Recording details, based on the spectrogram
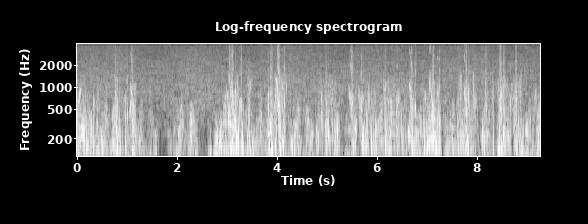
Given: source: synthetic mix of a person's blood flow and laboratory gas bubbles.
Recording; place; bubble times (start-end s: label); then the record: Doppler ultrasound of blood flow; precordium
0.00-0.47 s: bubbles
0.74-1.20 s: bubbles
2.96-3.56 s: bubbles
3.74-4.28 s: bubbles
4.76-5.29 s: bubbles
5.41-6.02 s: bubbles
6.11-6.86 s: bubbles
6.90-7.29 s: bubbles
7.58-8.02 s: bubbles
8.07-8.24 s: bubbles
8.29-8.36 s: bubbles
8.39-8.92 s: bubbles
9.09-9.21 s: bubbles
From the record:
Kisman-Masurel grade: 333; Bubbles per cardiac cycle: rolling drumbeat, 9 or more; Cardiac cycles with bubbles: 50 to 99%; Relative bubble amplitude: loud (0.450 to 0.775); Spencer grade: 3 (all of the cardiac periods contain showers or single bubble signals, but not dominating or overriding the cardiac motion signals); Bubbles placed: anywhere in the cardiac cycle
